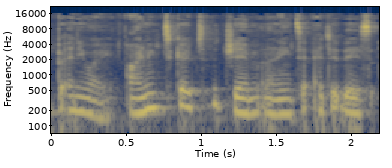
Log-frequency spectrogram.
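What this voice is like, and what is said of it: Hoarse, strained sore-throat voice. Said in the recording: “my voice sounds so horrific ... my throat is on fire right now”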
